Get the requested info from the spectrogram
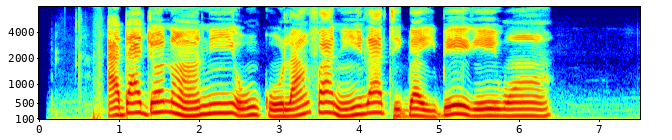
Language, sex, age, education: Yoruba, female, 15-29, tertiary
